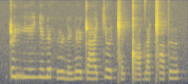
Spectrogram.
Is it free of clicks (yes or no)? no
